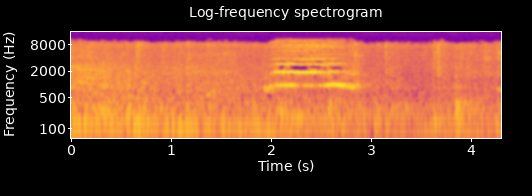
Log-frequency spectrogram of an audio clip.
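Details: Cats meowing, one clear drawn-out meow of nearly a second, steady in pitch with bright harmonics, over a low hum and soft background noise.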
